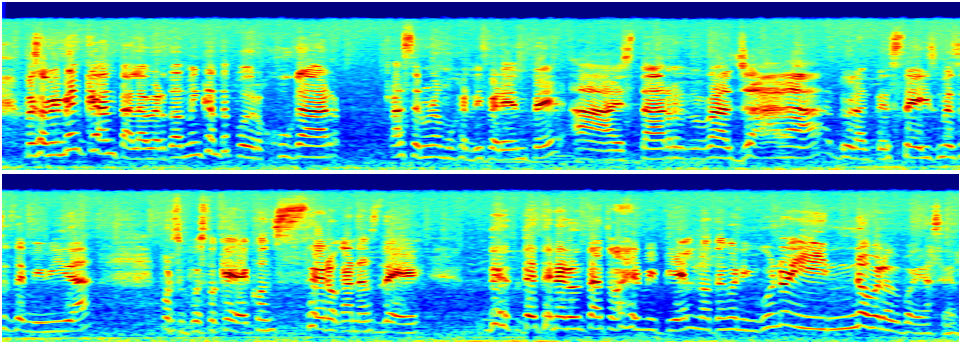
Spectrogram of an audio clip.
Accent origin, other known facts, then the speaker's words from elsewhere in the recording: Colombia; yo que soy buena colombiana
